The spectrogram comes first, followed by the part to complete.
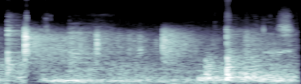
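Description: Break-off shot on a pool table: the cue strikes the cue ball, which hits the racked reds and yellows with a sharp crack. The balls then clatter and roll apart for about a second.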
